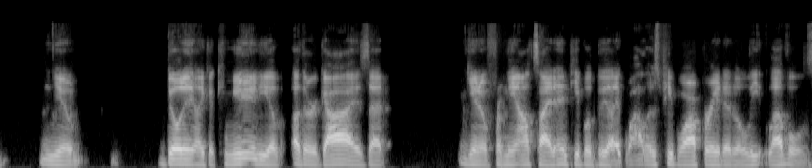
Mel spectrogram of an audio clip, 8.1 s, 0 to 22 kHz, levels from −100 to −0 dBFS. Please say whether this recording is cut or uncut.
uncut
